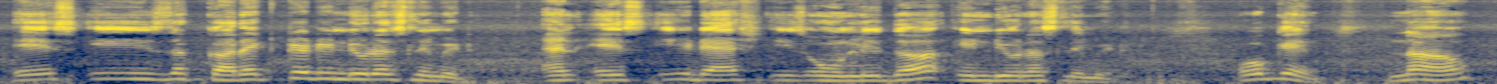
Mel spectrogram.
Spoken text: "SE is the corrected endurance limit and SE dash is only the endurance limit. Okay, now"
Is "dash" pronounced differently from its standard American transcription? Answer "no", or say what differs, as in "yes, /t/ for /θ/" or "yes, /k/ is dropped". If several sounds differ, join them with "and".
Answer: no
